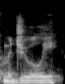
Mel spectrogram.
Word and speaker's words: Maggiulli: If you just search my name, Nick Maggiulli, you're not gonna be able to spell that.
